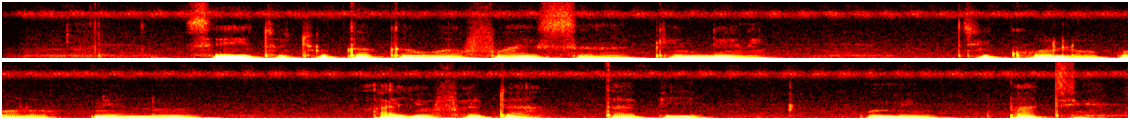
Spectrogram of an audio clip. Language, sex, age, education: Yoruba, male, 30-45, tertiary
